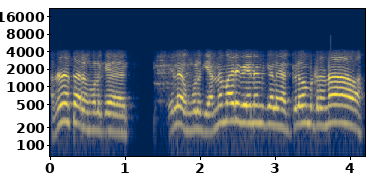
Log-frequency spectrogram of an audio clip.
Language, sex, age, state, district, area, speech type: Tamil, male, 30-45, Tamil Nadu, Dharmapuri, urban, conversation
